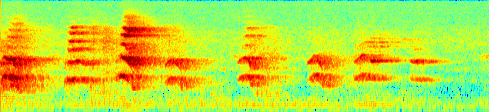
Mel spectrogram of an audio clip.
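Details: Whiny, tonal yips from aggressive Rhodesian Ridgeback puppies, about six short bright cries falling into a loose rhythm roughly twice a second, with a low background hum underneath.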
